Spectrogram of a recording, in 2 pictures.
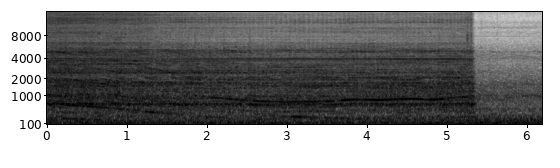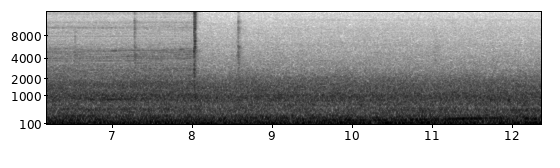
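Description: Mighty Mule dual gate opener's electric arm motors running with a whine that slowly shifts in pitch as the gates open, cutting off abruptly about five seconds in as the gates reach the end of their travel.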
